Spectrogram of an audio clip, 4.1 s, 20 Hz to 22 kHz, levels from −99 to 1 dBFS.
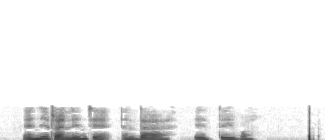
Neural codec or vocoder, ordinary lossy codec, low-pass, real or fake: vocoder, 44.1 kHz, 128 mel bands every 256 samples, BigVGAN v2; MP3, 24 kbps; 5.4 kHz; fake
